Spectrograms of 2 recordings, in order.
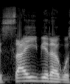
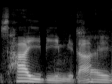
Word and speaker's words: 사이비: 이거는 이제 많은 분들이 사이비라고 잘못 발음하시는데 사이비 아니고 사이비입니다. 한자어예요. 한자어. 비슷할 사일 빗자에서 비슷한데 아닌 것.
